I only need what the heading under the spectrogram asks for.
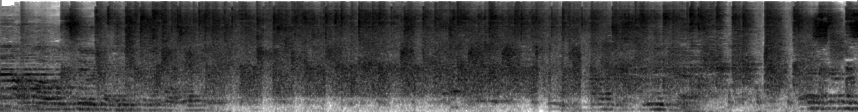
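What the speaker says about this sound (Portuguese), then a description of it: "Aplauda o Senhor Jesus." A church congregation applauds in sustained, dense clapping that fills the room loudly for several seconds, with faint voices mixed in.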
